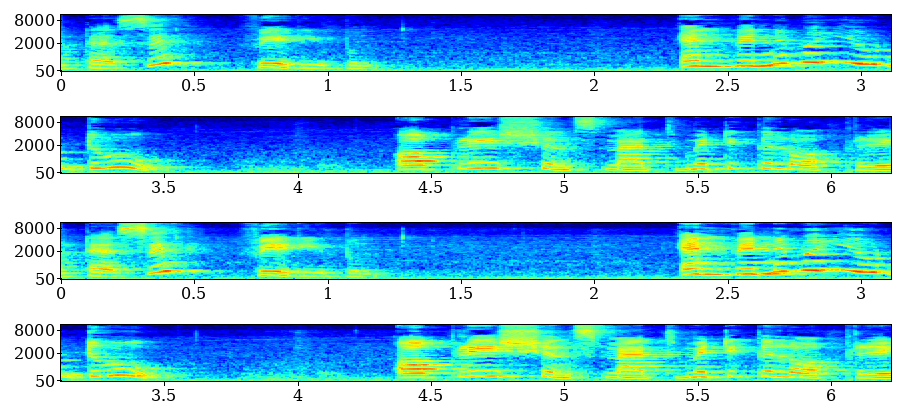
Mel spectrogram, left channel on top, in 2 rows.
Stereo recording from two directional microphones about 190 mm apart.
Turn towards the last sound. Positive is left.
turn(degrees=50)  # may be behind; listen again after turning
